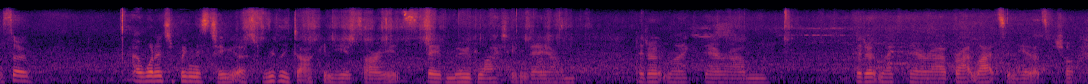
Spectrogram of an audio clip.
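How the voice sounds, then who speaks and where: A woman speaks quietly at a moderate pace in a very deep, low pitch and a flat monotone, leaving long, frequent pauses amid noticeable background noise and audible room echo. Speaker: e-commerce consultant. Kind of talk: casual live video talk. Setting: hotel, live video. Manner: hesitant, many fillers.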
